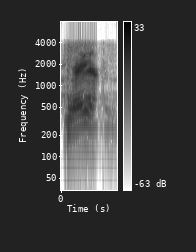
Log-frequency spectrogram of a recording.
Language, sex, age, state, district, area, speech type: Manipuri, male, 60+, Manipur, Imphal East, rural, conversation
